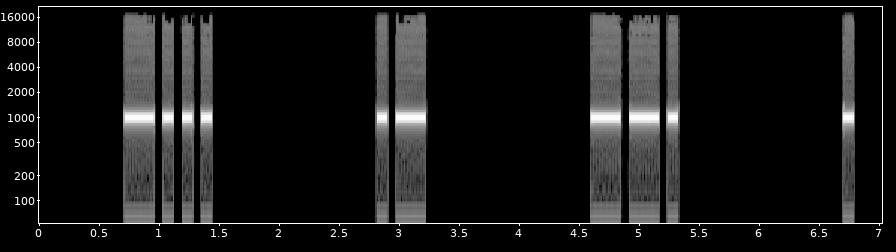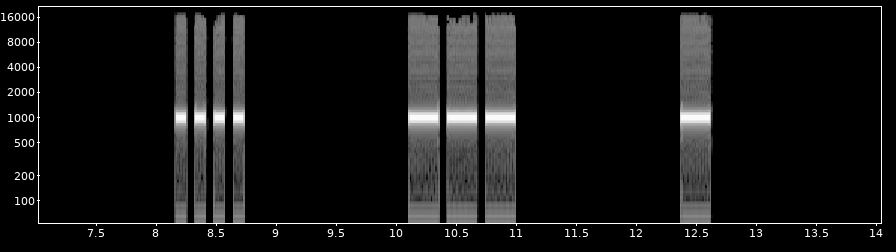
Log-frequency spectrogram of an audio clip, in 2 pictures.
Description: Morse code, heard as a keyed tone, about 15 wpm, spaced as for 5 wpm, 1000 Hz. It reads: BAGEHOT
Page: qotd-at-5-wpm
